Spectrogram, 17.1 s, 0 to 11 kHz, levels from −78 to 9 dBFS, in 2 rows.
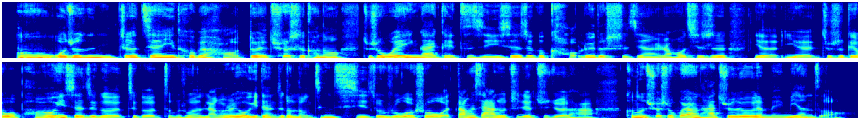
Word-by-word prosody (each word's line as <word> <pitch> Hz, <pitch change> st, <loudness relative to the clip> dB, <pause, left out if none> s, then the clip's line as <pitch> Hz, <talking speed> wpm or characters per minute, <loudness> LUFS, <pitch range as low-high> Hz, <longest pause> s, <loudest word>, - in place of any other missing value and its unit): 哦， 245 Hz, -, +7 dB, 0.3 s
我 220 Hz, +1 st, +6 dB
觉 225 Hz, +2 st, +6 dB
得 235 Hz, 0 st, +6 dB
你 215 Hz, -4 st, +5 dB
这 240 Hz, +3 st, -1 dB
个 240 Hz, -, +7 dB
建 230 Hz, 0 st, +5 dB
议 220 Hz, -, +6 dB
特 220 Hz, +1 st, -1 dB
别 200 Hz, -3 st, +2 dB
好。 195 Hz, 0 st, -8 dB
对， 205 Hz, +2 st, +2 dB
确 290 Hz, +9 st, -1 dB
实 270 Hz, -5 st, -1 dB
可 215 Hz, -1 st, -4 dB
能 190 Hz, -1 st, 0 dB, 0.2 s
就 235 Hz, -, -5 dB
是 245 Hz, -, +2 dB
我 220 Hz, 0 st, +5 dB
也 245 Hz, -1 st, +6 dB
应 220 Hz, -1 st, +5 dB
该 230 Hz, +2 st, +3 dB
给 215 Hz, -5 st, -4 dB
自 240 Hz, +6 st, -7 dB
己 185 Hz, -5 st, -5 dB
一 -, -, -4 dB
些 230 Hz, +4 st, +1 dB
这 245 Hz, +1 st, -3 dB
个 235 Hz, 0 st, -1 dB
考 -, -, -10 dB
虑 235 Hz, -2 st, +1 dB
的 215 Hz, -3 st, 0 dB
时 200 Hz, -3 st, -8 dB
间， 180 Hz, 0 st, -5 dB
然 180 Hz, -1 st, -5 dB
后 205 Hz, +1 st, -3 dB
其 205 Hz, +1 st, -6 dB
实 225 Hz, +2 st, -1 dB, 0.2 s
也 190 Hz, -4 st, -3 dB
也 185 Hz, -5 st, -4 dB
就 220 Hz, -, -6 dB
是 220 Hz, +1 st, -4 dB
给 195 Hz, -2 st, -1 dB
我 215 Hz, -1 st, +3 dB
朋 190 Hz, -1 st, -10 dB
友 220 Hz, +4 st, +4 dB
一 240 Hz, -2 st, +5 dB
些 220 Hz, -1 st, 0 dB
这 210 Hz, 0 st, -2 dB
个 180 Hz, -3 st, -2 dB
这 195 Hz, -, -8 dB
个 170 Hz, -3 st, -5 dB
怎 -, -, -12 dB
么 180 Hz, -, -8 dB
说， 180 Hz, -1 st, -6 dB
两 190 Hz, -3 st, -5 dB
个 190 Hz, -, -4 dB
人 205 Hz, +2 st, +3 dB
有 200 Hz, -3 st, +4 dB
一 190 Hz, -, +2 dB
点 200 Hz, -5 st, -2 dB
这 210 Hz, -, -4 dB
个 215 Hz, -, 0 dB
冷 190 Hz, +1 st, -5 dB
静 195 Hz, -2 st, -3 dB
期， 190 Hz, 0 st, -5 dB
就 200 Hz, +2 st, -4 dB
如 195 Hz, +2 st, -2 dB
果 195 Hz, -3 st, 0 dB
说 210 Hz, +3 st, -2 dB
我 -, -, -2 dB
当 215 Hz, +2 st, 0 dB
下 235 Hz, -3 st, +1 dB
就 185 Hz, -1 st, -1 dB
直 185 Hz, 0 st, -11 dB
接 190 Hz, +2 st, -3 dB
拒 205 Hz, +3 st, -10 dB
绝 180 Hz, -1 st, -4 dB
他， 195 Hz, 0 st, -8 dB, 0.3 s
可 -, -, -8 dB
能 195 Hz, +3 st, +4 dB
确 245 Hz, +6 st, -1 dB
实 275 Hz, -1 st, 0 dB
会 270 Hz, +2 st, +1 dB
让 255 Hz, -3 st, +4 dB
他 230 Hz, +2 st, +2 dB
觉 215 Hz, -6 st, -1 dB
得 200 Hz, -, +3 dB
有 215 Hz, +1 st, +4 dB
点 215 Hz, -4 st, +3 dB
没 170 Hz, 0 st, -9 dB
面 190 Hz, 0 st, -1 dB
子 210 Hz, -, -11 dB
哦。 195 Hz, -1 st, -14 dB
205 Hz, 335 characters per minute, -22 LUFS, 190-225 Hz, 0.3 s, 哦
